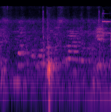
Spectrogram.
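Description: Background chatter of several voices, with one sharp knock about a second in.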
